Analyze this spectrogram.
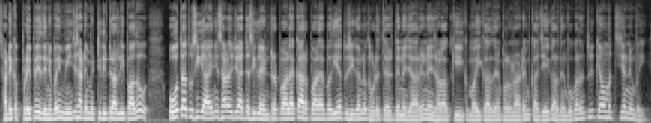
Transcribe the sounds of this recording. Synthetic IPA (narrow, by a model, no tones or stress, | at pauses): saːɖeːkəpɽeːpeːd͡ʒd̪eːneːbaːiːmĩːt͡ʃsaːɖeːmɪʈːiːd̪iːʈɾaːliːpaːd̪oː | oːt̪ãːt̪ʊsĩːaːiːnĩːs̬aːɽed͡ʒeːəd͡ʒəs̬ĩːlɛːɳʈəɾpaːlɛːkəɾpaːlɛːbəd̪ijaːt̪ʊsĩːkɛ̃ːnõːt̪ʰoːɽeːt̪ɪɾd̪eːnẽːd͡ʒaːɾeːnẽːsaːɽaːkiːkəmaːiːkəɾd̪eːnẽːpʰəloːnaːʈɛːmkaːd͡ʒeːkəɾd̪eːnẽːoːkəɾd̪eːñːt̪ʊsĩːkjõːmət̪ːt͡ʃiːd͡ʒanːeːoːbaːiː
